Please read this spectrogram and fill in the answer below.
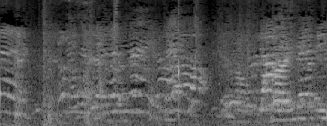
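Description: Children's voices talking and playing, with high-pitched chatter throughout.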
